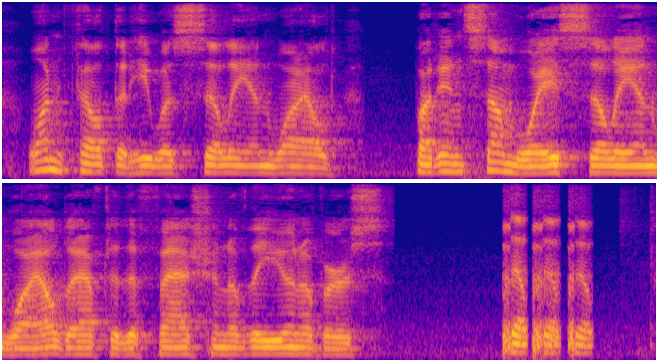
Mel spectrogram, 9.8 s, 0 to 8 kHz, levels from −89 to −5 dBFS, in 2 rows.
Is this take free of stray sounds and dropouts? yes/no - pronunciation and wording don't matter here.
no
